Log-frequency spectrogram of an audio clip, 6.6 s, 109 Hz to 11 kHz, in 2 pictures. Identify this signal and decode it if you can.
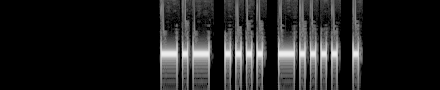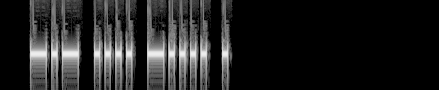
Morse code, heard as a keyed tone, about 30 wpm, 700 Hz. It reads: KH6E KH6E
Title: DXCC-100 Call Signs - 4 Characters - Repeated 2x - 30wpm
